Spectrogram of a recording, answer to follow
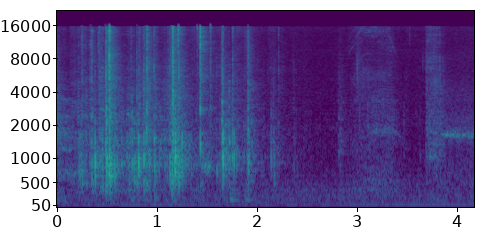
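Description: Hard plastic RC car body shell being handled and fitted down onto its chassis: a quick run of clicks and plastic rattles for about two seconds, then only faint handling.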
